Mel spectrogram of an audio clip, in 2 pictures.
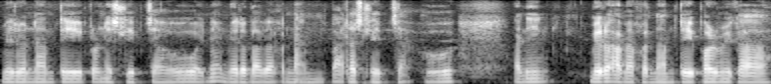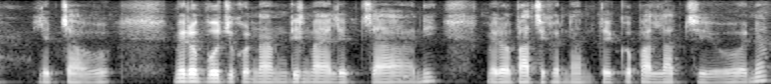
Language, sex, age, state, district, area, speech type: Nepali, male, 18-30, West Bengal, Jalpaiguri, rural, spontaneous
